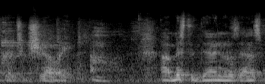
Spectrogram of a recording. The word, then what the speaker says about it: Petrocelli: It's um it's pronounced Patrick Shelly.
